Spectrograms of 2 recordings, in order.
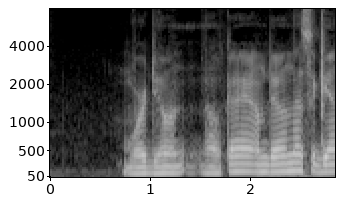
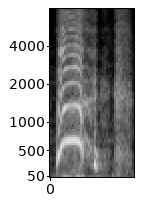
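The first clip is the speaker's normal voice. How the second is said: loud laugh; 5 dB louder than usual. Real, not acted.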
